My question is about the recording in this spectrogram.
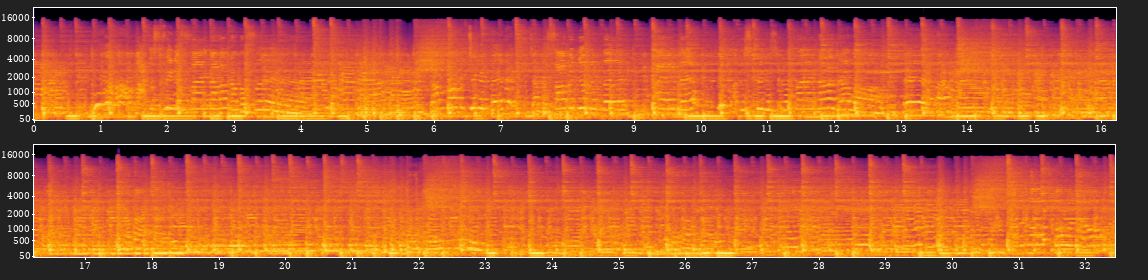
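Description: Live blues band playing: two electric guitars, bass and a drum kit, with a lead line of bent notes running through.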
